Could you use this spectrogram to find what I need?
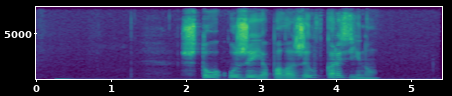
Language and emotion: Russian, neutral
